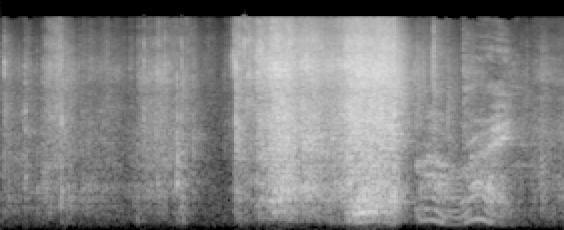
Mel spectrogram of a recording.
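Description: Cardboard of a comics shipping box is torn and ripped open by hand with no cutter, bursts of loud tearing and crinkling between pauses, with someone talking briefly.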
